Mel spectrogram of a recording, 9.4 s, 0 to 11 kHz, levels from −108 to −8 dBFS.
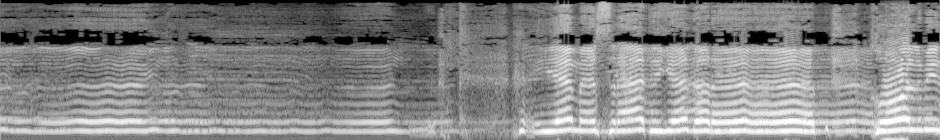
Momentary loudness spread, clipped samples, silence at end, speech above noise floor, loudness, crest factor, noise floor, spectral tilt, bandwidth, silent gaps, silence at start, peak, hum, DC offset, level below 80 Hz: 22 LU; 0.5%; 0 s; 28 dB; -10 LUFS; 12 dB; -36 dBFS; -4.5 dB/octave; 11 kHz; none; 0 s; 0 dBFS; none; under 0.1%; -52 dBFS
